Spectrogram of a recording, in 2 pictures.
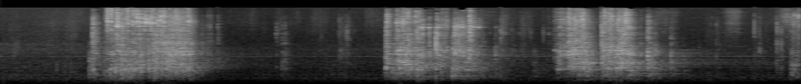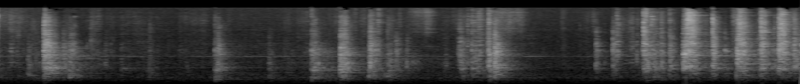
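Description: Metal boat-hoist frame members clanking and scraping against each other as a post is lifted and fitted into a corner bracket on the base beams. The sound comes as a series of irregular clanks and scrapes, with a quick run of clicks near the end.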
